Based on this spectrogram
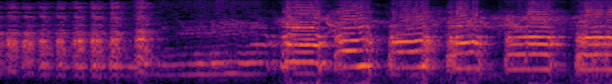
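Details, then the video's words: Indonesian Ayam Ketawa rooster giving its laughing crow, a string of quick pulsed notes followed by louder, separate harsh syllables repeated about every half second. "Suara Kokok Ayam Ketawa yang Lucu dan Unik"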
